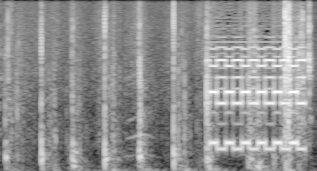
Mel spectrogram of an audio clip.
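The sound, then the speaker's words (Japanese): A telephone rings with a loud, warbling electronic trill that starts partway through and holds steady to the end, after several short sharp bursts. “あー、こんな時に電話。もう。”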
